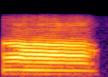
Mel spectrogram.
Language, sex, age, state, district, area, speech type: Tamil, male, 30-45, Tamil Nadu, Tiruvannamalai, urban, conversation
